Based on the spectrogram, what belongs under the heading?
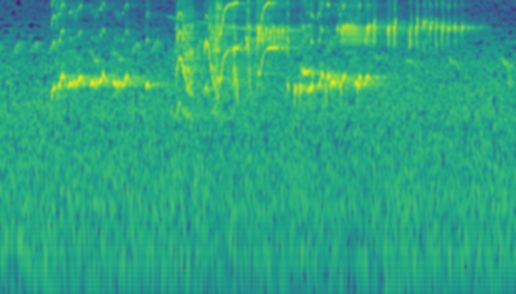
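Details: Singing orange-headed thrush, a lure for caged birds in ngakrak, ngeplong and nyiul styles: a wavering whistled phrase, a fast jumble of swooping notes, then a buzzy stuttering rattle to finish.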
